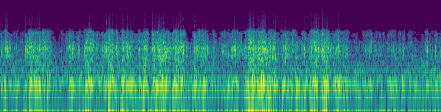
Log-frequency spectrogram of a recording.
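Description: Ride noise from a camera mounted on a moving bicycle: a dense, continuous rattle of small clicks over tyre and wind noise, with a steady low hum underneath.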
